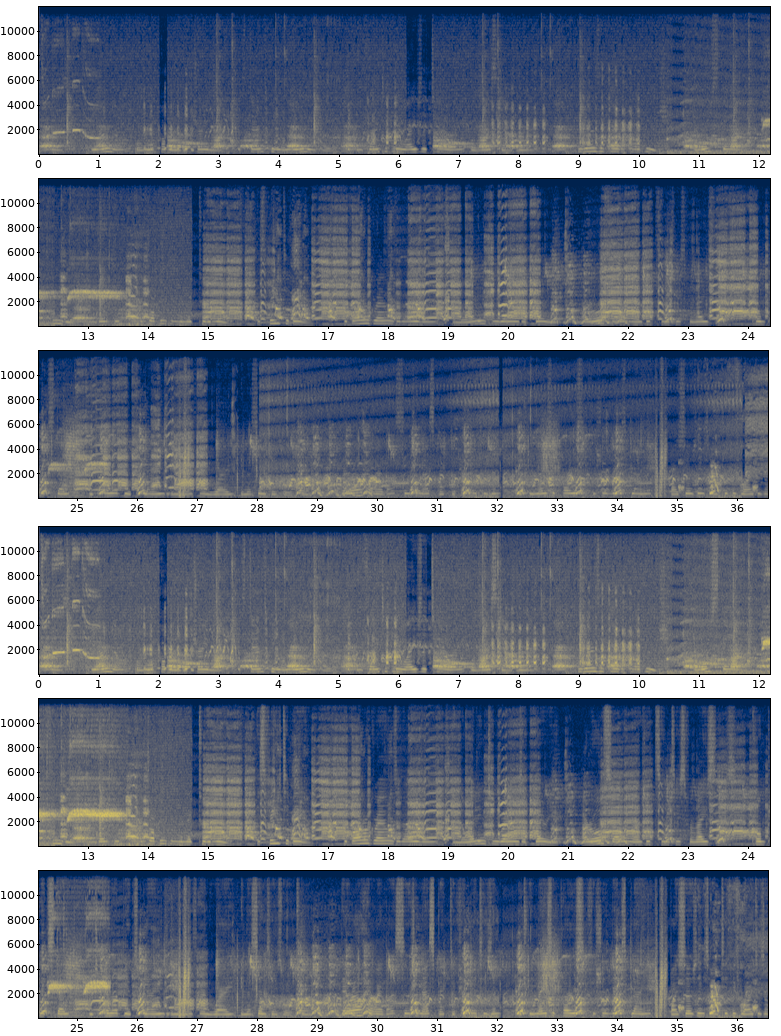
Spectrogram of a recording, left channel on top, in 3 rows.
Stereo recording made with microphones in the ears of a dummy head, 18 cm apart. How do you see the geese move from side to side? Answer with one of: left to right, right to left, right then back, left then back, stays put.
right to left.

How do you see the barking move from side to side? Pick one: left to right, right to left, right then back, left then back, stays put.
left then back.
